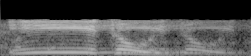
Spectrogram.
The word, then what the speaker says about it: ائتوني: إذا نطقنا الهمزة الأولى لا ننطق الثانية مظهرة، ولكن نبدلها مدا من جنس الكسرة التي قبلها، إيتون.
